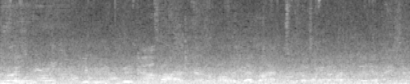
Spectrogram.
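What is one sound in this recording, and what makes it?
A man talks faintly nearby outdoors.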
